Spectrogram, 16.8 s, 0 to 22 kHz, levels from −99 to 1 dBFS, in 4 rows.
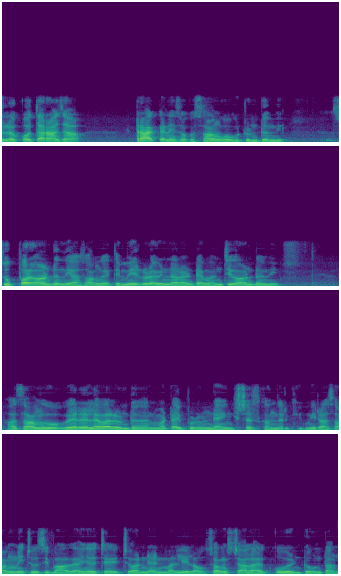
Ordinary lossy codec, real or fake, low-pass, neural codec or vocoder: none; fake; 7.2 kHz; codec, 16 kHz, 16 kbps, FunCodec, trained on LibriTTS, 50 frames a second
